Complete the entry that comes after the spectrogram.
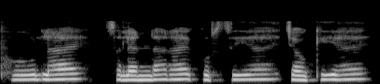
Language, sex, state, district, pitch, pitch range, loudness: Hindi, female, Bihar, Jamui, 225 Hz, 215-235 Hz, -17 LUFS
